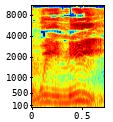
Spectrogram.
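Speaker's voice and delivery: stress on need. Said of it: "tonight I'm emphasizing the word need".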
